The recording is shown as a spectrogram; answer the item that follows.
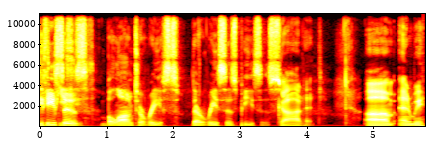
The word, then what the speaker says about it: Reese's Pieces: Reese's Pieces mhm and the correct pronunciation of that is Reese's Pieces they're not Reese's Pieces Just so is that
